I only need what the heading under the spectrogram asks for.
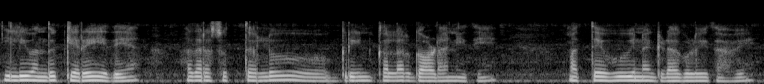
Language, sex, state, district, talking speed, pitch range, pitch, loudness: Kannada, female, Karnataka, Koppal, 110 wpm, 165-185 Hz, 175 Hz, -19 LUFS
